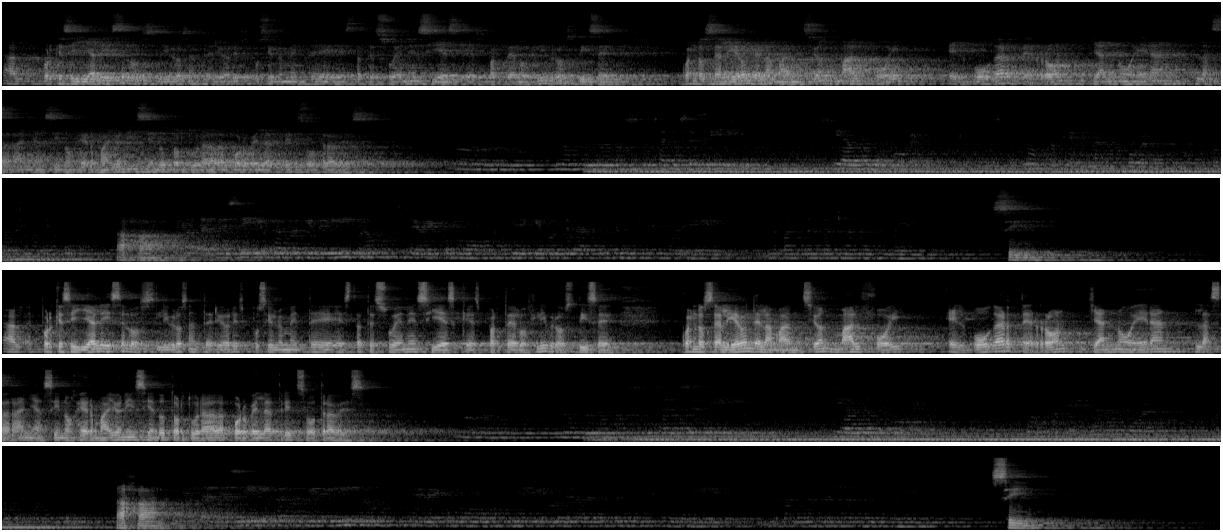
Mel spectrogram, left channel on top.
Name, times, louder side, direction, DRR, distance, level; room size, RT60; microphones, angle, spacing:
voice 1, 0.0-6.5 6.8-9.0 9.4-15.8 25.5-26.0 34.3-34.7, right 5 dB, 80° right, 10 dB, 0.3 m, -29 dB
voice 2, 6.5-6.9 16.6-19.7 20.4-23.7 24.3-25.2 26.1-33.6, left 1 dB, 90° left, -3 dB, 1.3 m, -48 dB
sound 1, 18.0-24.5, right 2 dB, 70° left, 0.9 m, -43 dB
10.0 x 4.2 x 3.7 m, 2.9 s
head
